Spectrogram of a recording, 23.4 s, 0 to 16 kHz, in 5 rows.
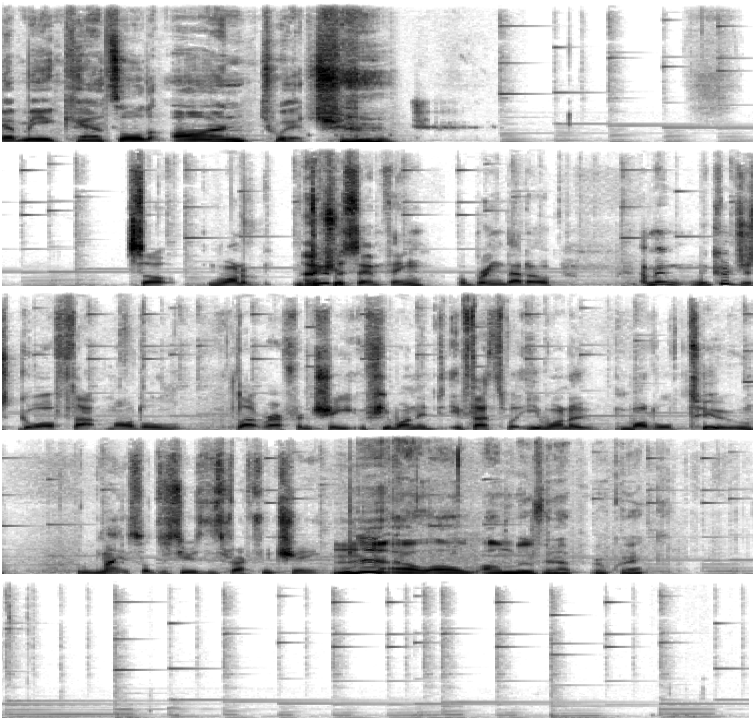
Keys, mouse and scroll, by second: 0.1 scroll up 1, 5.7 click, 7.2 click, 8.2 g, 10.2 y, 12.1 click, 12.7 ctrl+z, 14.5 g, 18.9 z.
